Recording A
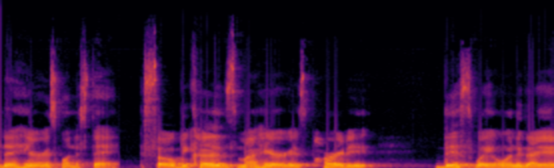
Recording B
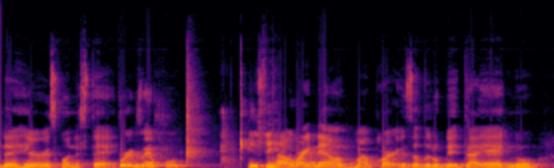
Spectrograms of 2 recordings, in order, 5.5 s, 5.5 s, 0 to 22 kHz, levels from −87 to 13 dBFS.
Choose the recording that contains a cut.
A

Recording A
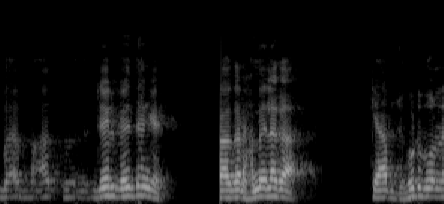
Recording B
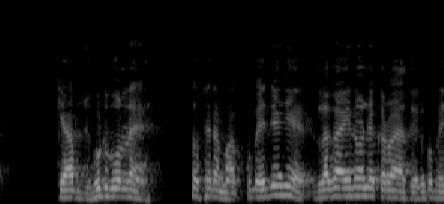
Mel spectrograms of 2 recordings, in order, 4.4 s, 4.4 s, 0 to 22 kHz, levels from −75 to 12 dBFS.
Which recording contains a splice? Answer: A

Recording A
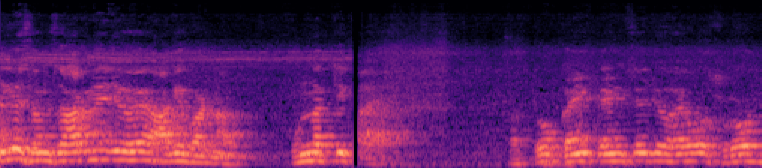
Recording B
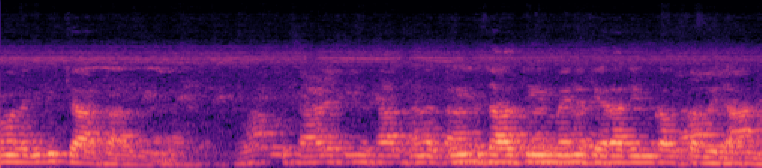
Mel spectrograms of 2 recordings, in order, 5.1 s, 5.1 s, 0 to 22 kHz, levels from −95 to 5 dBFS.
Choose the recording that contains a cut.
A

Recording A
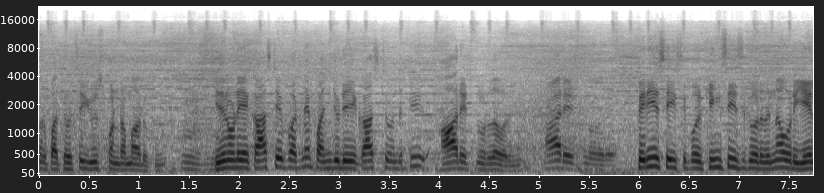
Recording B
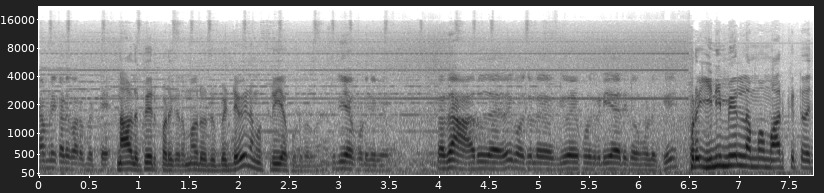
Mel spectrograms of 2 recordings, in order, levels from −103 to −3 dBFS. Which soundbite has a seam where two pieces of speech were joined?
B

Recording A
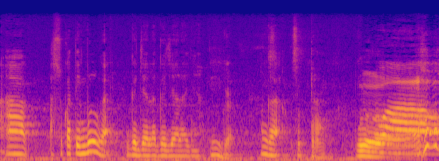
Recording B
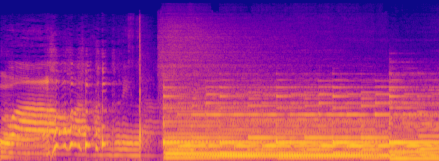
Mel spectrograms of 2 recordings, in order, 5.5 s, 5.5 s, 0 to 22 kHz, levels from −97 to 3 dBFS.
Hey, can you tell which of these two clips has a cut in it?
B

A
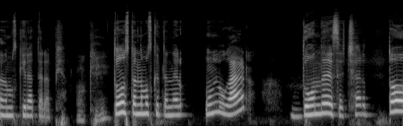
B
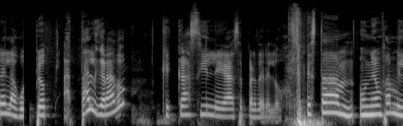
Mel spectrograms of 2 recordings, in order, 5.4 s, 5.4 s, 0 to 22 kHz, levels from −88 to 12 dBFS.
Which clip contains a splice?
B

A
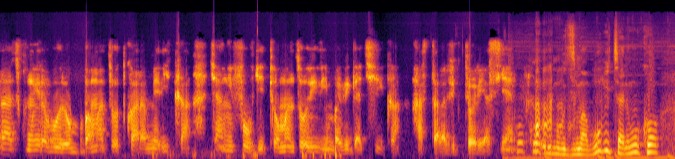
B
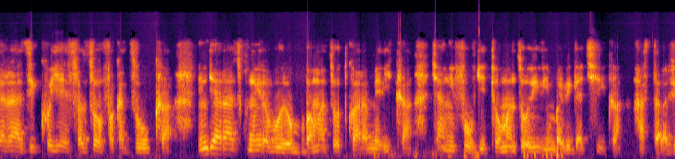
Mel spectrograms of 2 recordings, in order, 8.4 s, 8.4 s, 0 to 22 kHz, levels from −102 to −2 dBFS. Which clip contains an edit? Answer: A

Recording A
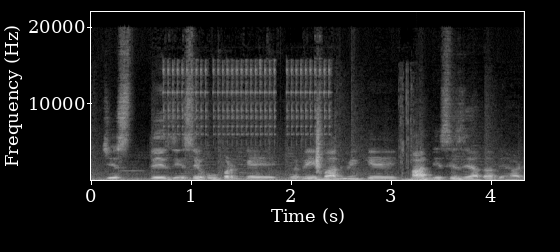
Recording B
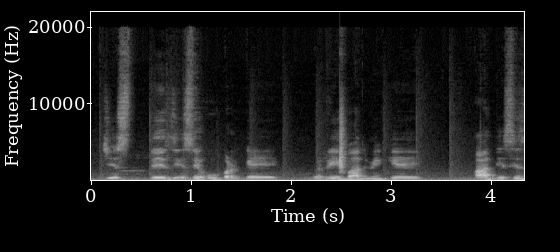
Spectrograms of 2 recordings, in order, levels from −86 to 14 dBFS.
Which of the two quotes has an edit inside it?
A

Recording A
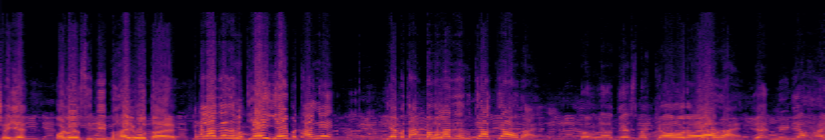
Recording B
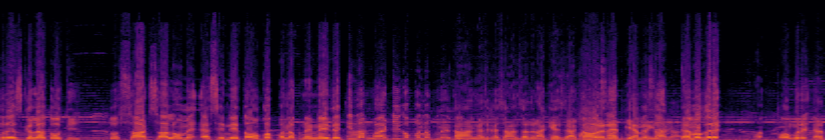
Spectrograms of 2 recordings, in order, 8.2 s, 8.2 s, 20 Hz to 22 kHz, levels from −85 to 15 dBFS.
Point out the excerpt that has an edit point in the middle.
A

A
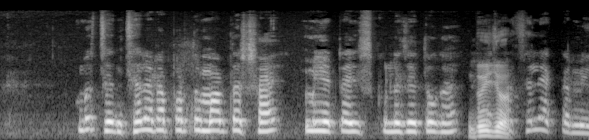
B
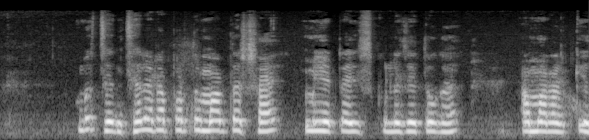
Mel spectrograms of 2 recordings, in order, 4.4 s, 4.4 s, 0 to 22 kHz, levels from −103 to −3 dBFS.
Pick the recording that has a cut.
A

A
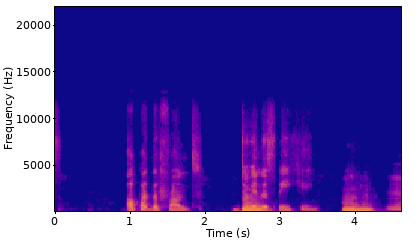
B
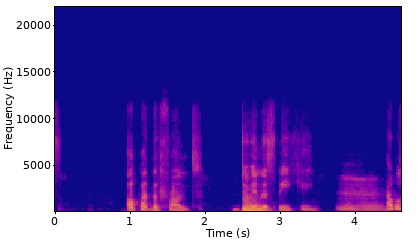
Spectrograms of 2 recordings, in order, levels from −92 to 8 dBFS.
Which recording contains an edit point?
B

